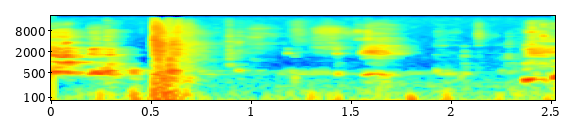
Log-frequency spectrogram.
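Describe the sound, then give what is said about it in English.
Headphones thrown down with one sharp, heavy thunk that bursts out loudly and dies away quickly, while muffled voices murmur before and after. “I just threw my headphones and walked away.”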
